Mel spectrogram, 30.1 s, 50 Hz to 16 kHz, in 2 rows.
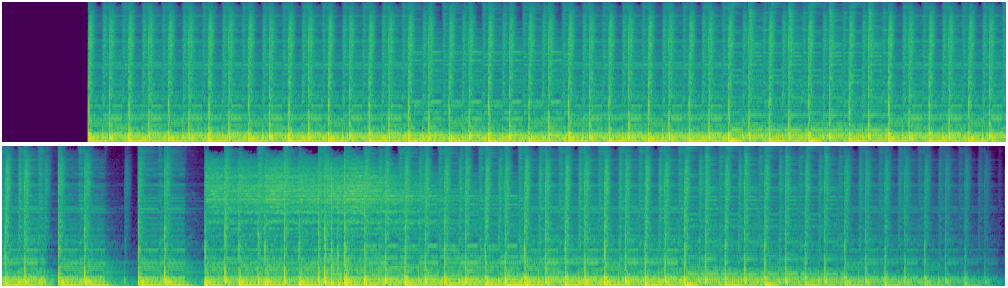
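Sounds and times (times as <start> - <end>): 
twangy guitar: 1.3 - 29.8.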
